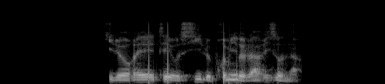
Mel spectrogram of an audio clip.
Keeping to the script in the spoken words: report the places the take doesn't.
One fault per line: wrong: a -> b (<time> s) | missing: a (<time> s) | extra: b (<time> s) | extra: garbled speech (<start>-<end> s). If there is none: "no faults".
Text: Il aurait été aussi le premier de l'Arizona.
no faults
